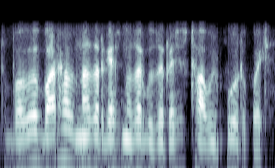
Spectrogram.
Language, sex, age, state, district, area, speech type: Kashmiri, male, 30-45, Jammu and Kashmir, Budgam, rural, conversation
